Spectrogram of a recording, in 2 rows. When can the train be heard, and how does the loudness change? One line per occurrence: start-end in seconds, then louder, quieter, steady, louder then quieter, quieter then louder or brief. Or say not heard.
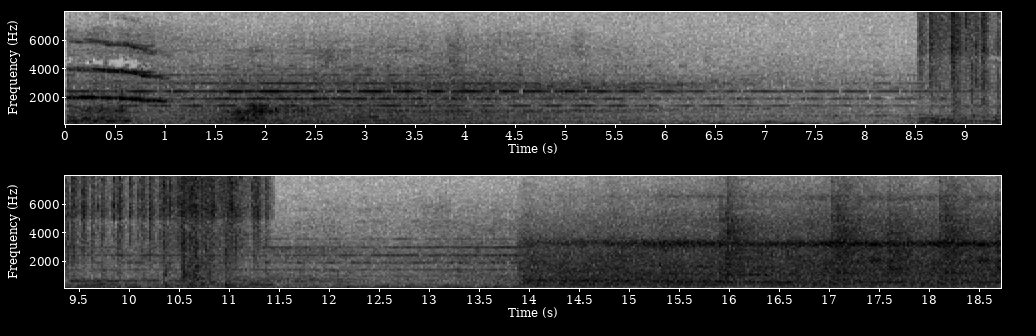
0.0-18.6 quieter then louder.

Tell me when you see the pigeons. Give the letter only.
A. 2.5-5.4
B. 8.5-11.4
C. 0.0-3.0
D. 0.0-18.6
B.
